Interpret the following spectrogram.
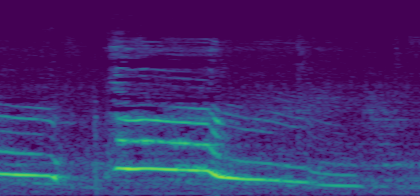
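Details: Dog giving a sustained howl: a short falling cry, then a long steady tone that drops stepwise and fades at the end.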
